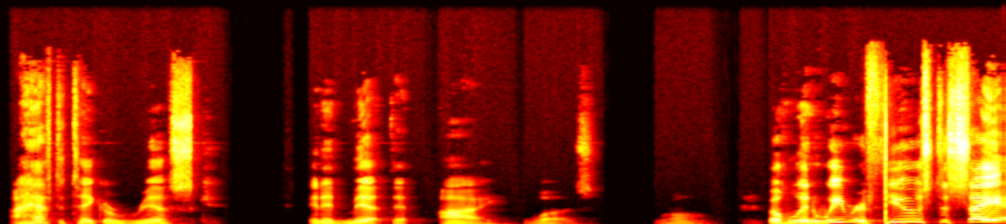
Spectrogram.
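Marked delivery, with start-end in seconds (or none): 3.3-5.3 reluctant admission. Shown as a demonstration. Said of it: "It is hard to say".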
